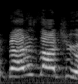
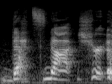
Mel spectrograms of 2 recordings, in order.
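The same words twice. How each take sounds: First: "not" pushed higher with falling tune; stress on not. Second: Said in the usual way. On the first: Real, not acted. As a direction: lean hard on "not" in "That is not true". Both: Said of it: "I just wanna make that clear".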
